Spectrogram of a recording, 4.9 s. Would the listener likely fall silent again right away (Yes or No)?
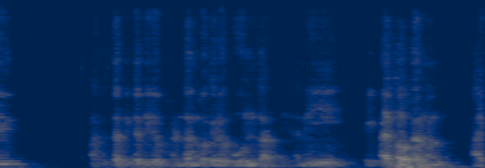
Yes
